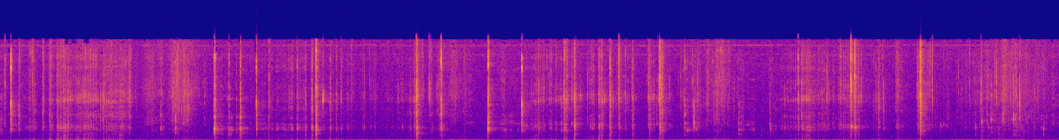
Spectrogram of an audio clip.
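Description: A palm-sized rectangular bar of soap with a black shell and green-striped interior is shaved with a box-cutter blade into thin strands. Steady crisp scraping and soft tearing crackles are broken by sharp, bright clicks as the blade bites, all over a low, steady background rumble.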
